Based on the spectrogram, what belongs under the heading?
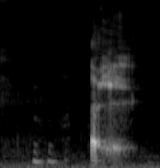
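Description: A single short burp erupts abruptly after a moment of quiet, loud, with a raspy, throaty texture that fades over about half a second.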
